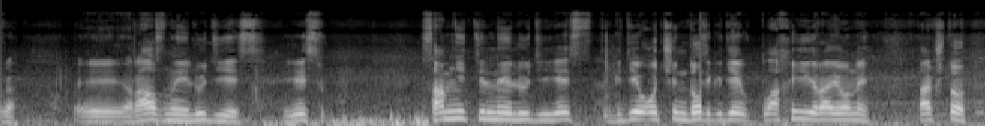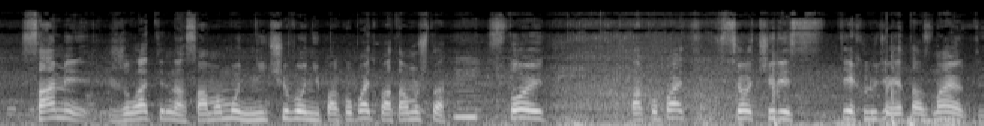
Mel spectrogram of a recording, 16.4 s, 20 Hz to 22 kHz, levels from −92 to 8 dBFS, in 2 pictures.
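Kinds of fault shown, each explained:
Damaged data in a compressed stream: two brief glitches, at 5.83 s and 15.58 s, each over almost instantly. Bytes in the coded stream were lost or corrupted at those points, so the decoder misread the frames, lost sync and hunted for the next frame header.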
